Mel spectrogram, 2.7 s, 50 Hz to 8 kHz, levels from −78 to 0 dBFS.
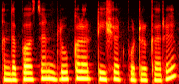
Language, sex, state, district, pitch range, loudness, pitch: Tamil, female, Tamil Nadu, Nilgiris, 215-250 Hz, -13 LUFS, 235 Hz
